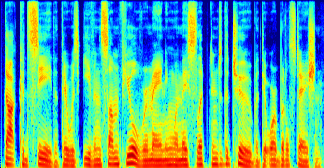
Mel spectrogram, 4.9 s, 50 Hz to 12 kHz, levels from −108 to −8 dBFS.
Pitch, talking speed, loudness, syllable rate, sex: 105 Hz, 245 wpm, -19 LUFS, 6.1 syllables/s, male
